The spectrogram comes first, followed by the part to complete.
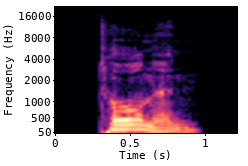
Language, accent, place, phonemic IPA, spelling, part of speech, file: German, Germany, Berlin, /ˈtʊʁnən/, Turnen, noun, De-Turnen.ogg
- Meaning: gerund of turnen: 1. gymnastics 2. physical education (in school)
